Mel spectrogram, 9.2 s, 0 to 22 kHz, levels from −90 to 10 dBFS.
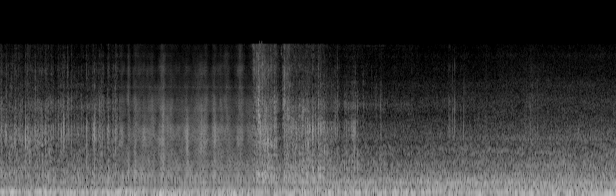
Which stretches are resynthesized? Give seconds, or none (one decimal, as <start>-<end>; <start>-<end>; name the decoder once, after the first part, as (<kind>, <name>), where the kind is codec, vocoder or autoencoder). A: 1.8-3.8 (vocoder, Vocos)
